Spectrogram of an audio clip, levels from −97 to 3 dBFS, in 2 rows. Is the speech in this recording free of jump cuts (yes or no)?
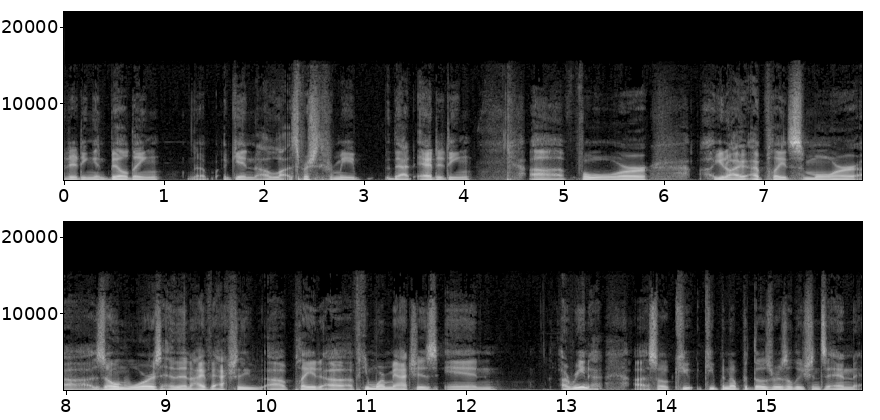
yes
